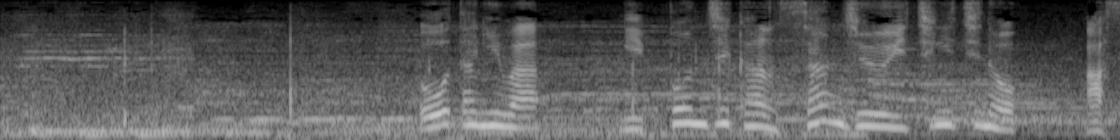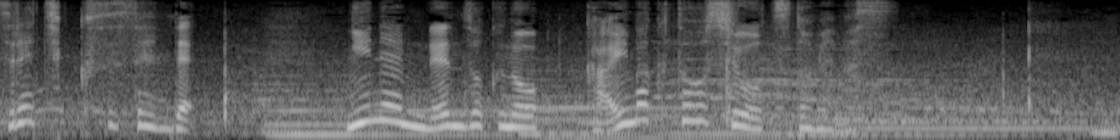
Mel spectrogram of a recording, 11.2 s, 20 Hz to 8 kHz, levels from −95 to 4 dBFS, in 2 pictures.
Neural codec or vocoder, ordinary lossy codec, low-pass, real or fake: none; none; none; real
